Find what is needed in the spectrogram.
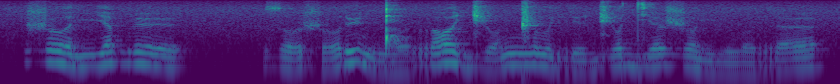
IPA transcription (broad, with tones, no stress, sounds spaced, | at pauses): ʐ o˦˨ ə̯ nʲ a˧˥ b ø˦˨ | z o˨˩˦ ʂ o˩˥ ɾ y˧˥˧ ŋ͡ǃ o˩ r ɔ˧˥˧ ə̯ d͡ʑ o˨˩˦ ŋ͡ǁ u˦˨ rʲ o˩ d͡ʑ o˧˥ dʲ ɛ˧˥ ə̯ ʐ o˦˨ nʲ ø˩ w o˩ r œ˧˥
